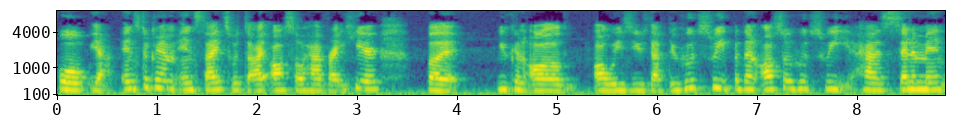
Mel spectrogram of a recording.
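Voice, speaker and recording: With an American accent, a woman speaks at a moderate pace with audible room echo. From Colorado, US. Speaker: college student vlogger. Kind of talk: casual vlog talk. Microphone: phone mic.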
